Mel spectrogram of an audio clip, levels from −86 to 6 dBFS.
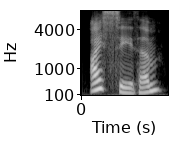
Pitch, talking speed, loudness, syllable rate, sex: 220 Hz, 205 wpm, -17 LUFS, 4.4 syllables/s, female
